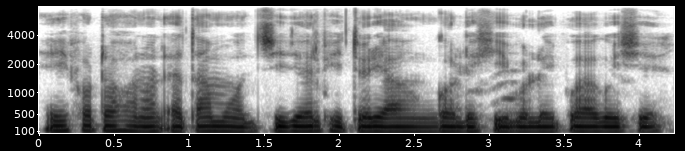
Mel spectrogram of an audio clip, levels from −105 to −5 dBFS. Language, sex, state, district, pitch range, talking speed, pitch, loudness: Assamese, male, Assam, Kamrup Metropolitan, 100-105 Hz, 125 wpm, 105 Hz, -13 LUFS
